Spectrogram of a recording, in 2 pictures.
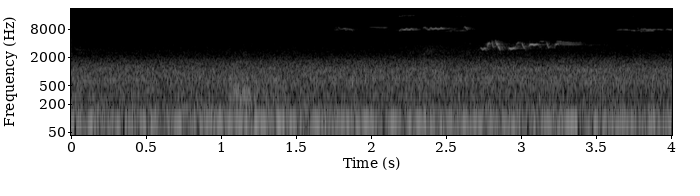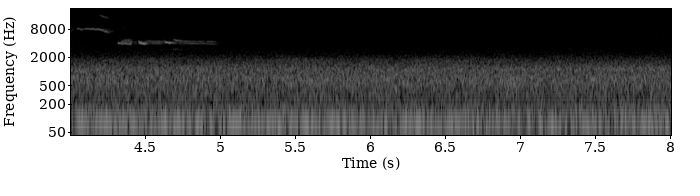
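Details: European robin singing in the morning on 17 February 2015 at Tir Founder Fields, Cwmbach, Aberdare: thin, high twittering phrases at spaced intervals over a steady low rumble of background noise.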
